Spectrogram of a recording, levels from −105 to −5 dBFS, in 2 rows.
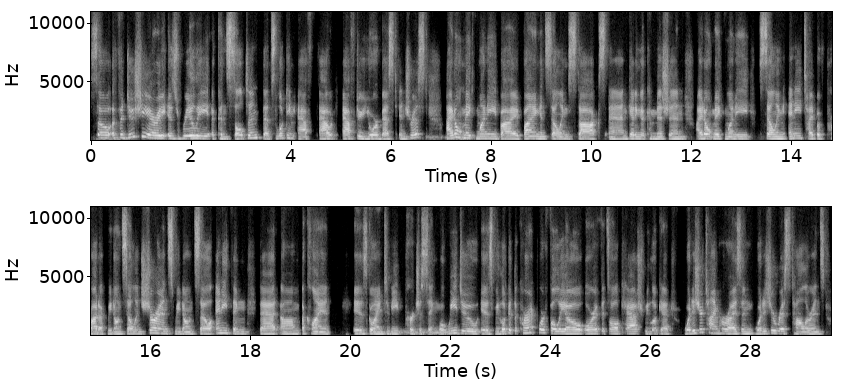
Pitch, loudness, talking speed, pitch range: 165 Hz, -27 LUFS, 165 wpm, 155-185 Hz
